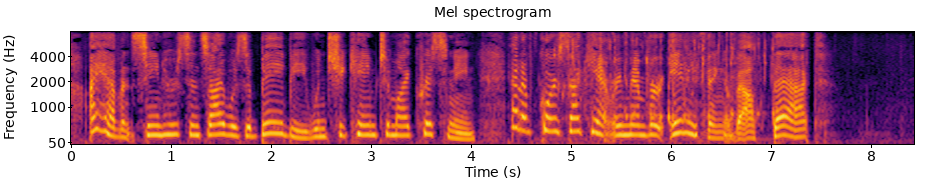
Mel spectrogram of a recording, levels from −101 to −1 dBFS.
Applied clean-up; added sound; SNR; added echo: none; Fill (with liquid) / Water; 16 dB; none.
